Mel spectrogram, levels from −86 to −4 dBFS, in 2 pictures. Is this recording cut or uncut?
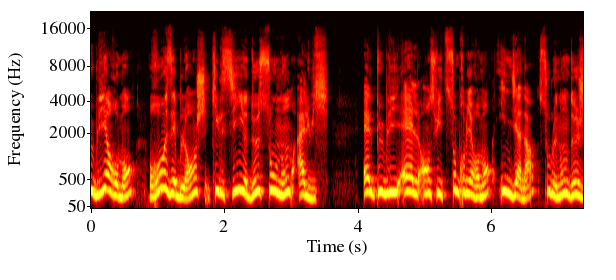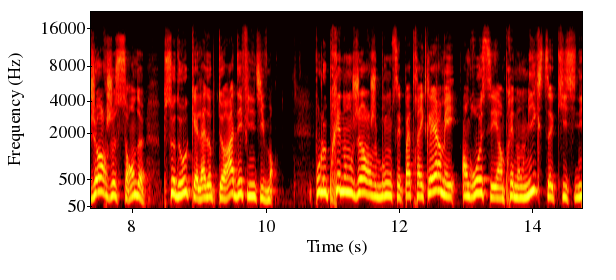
uncut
